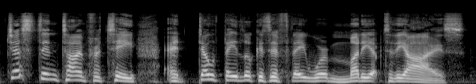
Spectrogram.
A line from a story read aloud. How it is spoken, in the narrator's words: she cried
